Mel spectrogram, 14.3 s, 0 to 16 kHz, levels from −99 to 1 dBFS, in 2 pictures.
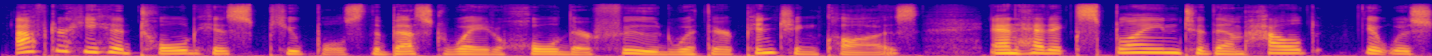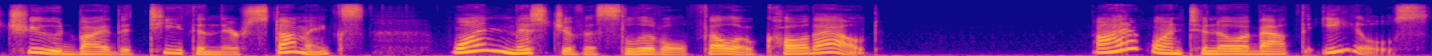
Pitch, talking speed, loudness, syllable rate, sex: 180 Hz, 190 wpm, -22 LUFS, 5.0 syllables/s, female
